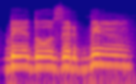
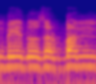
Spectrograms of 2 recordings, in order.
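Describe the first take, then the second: First: بن said as "bin" with a short i; Urdu: بن کو "بِن" پڑھیں; kasra tanween. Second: بن said as "ban" with a short a; Urdu: بن کو "بَن" پڑھیں; fatha tanween. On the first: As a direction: read بن as "bin", ending in -in. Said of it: "جیسا الف دو زیر ان". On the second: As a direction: read بن as "ban", ending in -an. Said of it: "ایسے الف دو زبر ان". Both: Shown as a demonstration.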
